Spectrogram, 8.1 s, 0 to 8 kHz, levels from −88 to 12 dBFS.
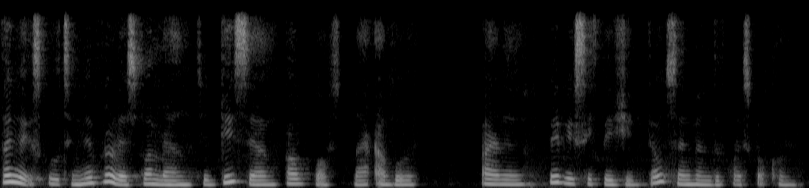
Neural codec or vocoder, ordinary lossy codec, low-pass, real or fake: codec, 16 kHz, 0.5 kbps, FunCodec, trained on LibriTTS, 25 frames a second; none; 7.2 kHz; fake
